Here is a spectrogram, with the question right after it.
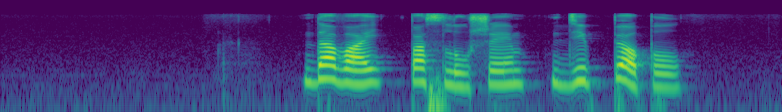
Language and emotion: Russian, neutral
